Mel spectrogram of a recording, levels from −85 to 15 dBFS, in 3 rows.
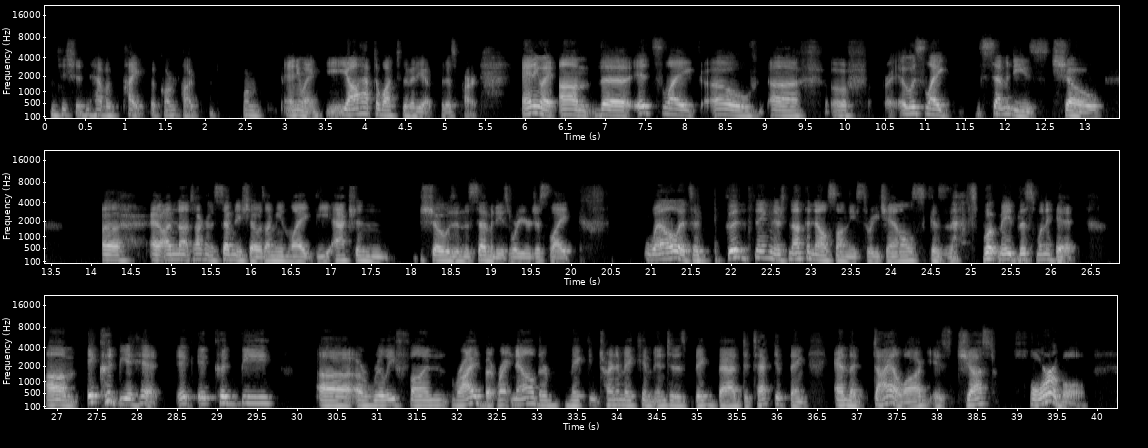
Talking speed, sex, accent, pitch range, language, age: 160 wpm, male, American, 125-165 Hz, English, 30-49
